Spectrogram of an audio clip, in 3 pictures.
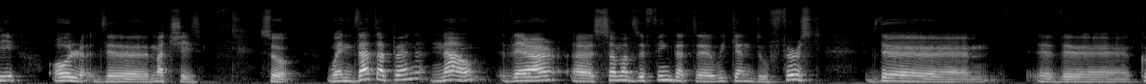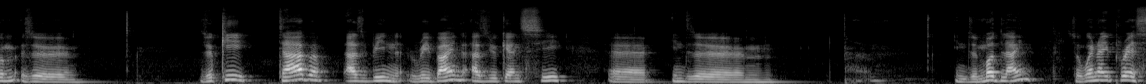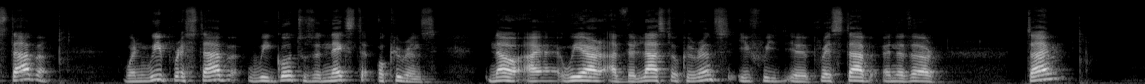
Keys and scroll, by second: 23.6 Tab.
